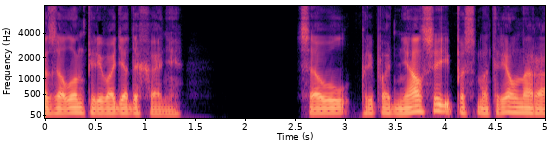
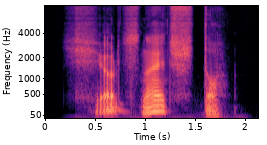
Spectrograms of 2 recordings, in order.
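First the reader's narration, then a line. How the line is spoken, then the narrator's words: Grumbling. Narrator (Russian): проворчал он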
